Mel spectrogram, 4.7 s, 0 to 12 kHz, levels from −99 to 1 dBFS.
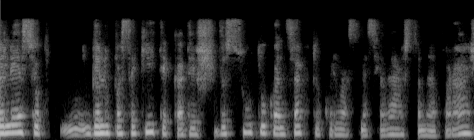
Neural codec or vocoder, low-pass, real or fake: none; 7.2 kHz; real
